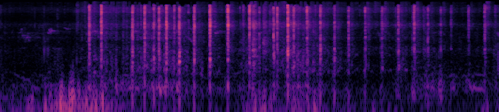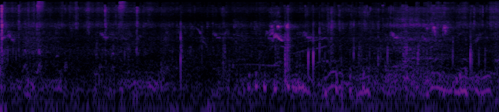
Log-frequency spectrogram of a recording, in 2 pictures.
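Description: Pigeons taking off and flying, with bursts of wing flapping and claps, soft cooing and chirps, loud at first and then fading into quieter rustling.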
